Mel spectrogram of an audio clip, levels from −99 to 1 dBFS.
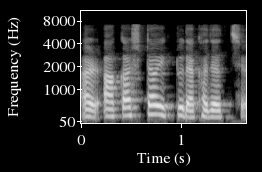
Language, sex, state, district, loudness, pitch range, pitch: Bengali, female, West Bengal, Jhargram, -17 LUFS, 190-235 Hz, 210 Hz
